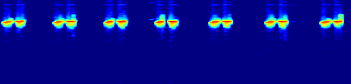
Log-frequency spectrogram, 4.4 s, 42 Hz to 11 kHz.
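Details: Female quail giving clear doubled chirps, two quick high notes per phrase, repeated roughly every 0.65 seconds in an even rhythm with no other sounds.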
